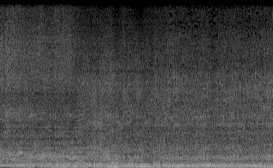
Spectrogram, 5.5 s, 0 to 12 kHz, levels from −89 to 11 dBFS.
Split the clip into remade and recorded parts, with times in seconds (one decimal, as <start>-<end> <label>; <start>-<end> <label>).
0.0-3.3 remade; 3.3-5.5 recorded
